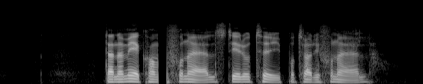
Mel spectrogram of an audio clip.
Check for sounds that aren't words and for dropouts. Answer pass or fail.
fail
